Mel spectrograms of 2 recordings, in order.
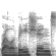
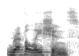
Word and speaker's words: revelations: I have so many explosive relevations to share with you. Wait, wait, no. Uh, it's revelations.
